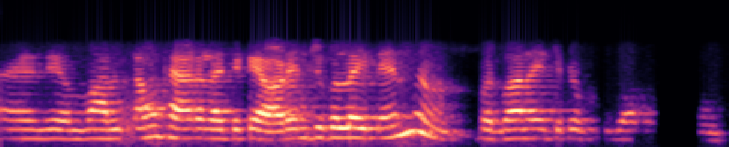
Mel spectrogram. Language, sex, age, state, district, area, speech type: Sindhi, female, 45-60, Maharashtra, Thane, urban, conversation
